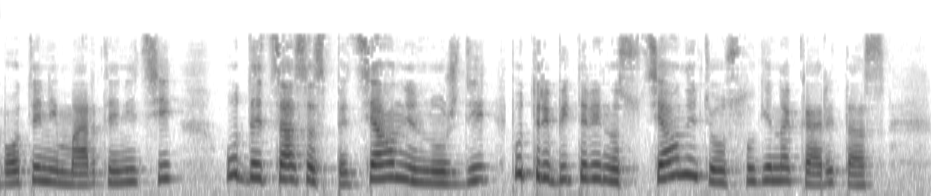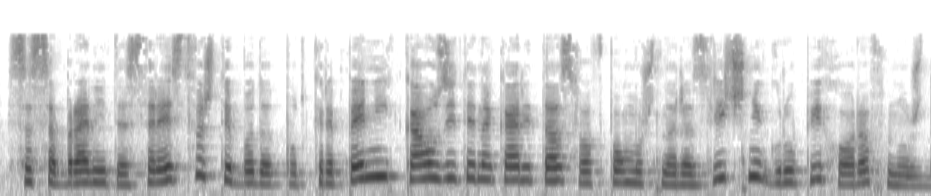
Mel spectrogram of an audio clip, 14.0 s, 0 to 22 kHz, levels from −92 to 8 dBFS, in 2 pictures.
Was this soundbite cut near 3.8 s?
yes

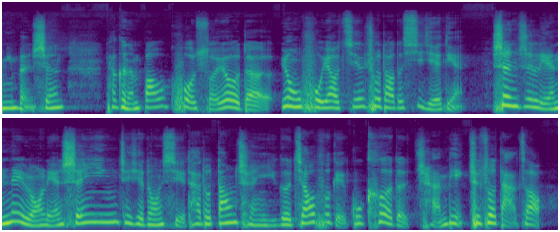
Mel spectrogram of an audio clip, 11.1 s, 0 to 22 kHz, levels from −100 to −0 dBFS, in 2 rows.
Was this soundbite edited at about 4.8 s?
no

